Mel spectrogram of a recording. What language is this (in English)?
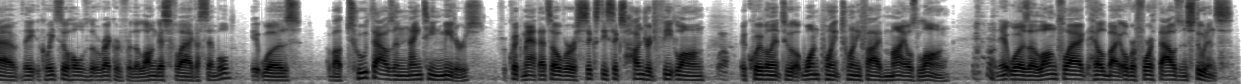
English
